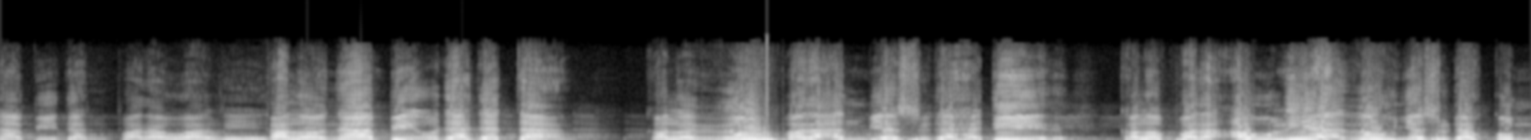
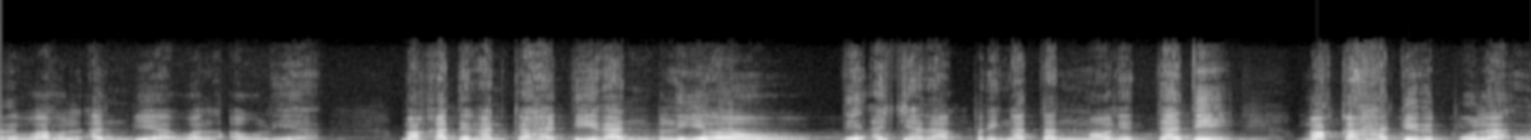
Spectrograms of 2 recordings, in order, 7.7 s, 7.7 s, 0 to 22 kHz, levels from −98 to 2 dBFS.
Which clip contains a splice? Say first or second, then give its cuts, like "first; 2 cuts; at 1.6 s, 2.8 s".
first; 1 cut; at 1.3 s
